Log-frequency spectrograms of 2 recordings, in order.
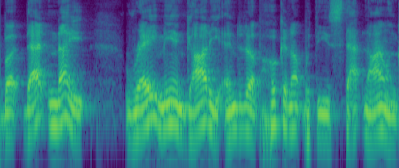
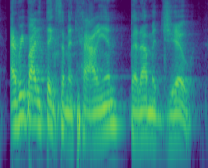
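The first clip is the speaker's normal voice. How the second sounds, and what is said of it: Strong Staten Island accent. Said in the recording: “she had that strong Staten Island accent.”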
